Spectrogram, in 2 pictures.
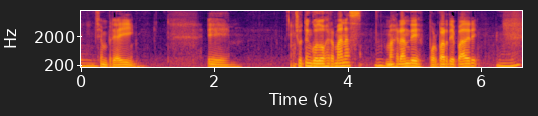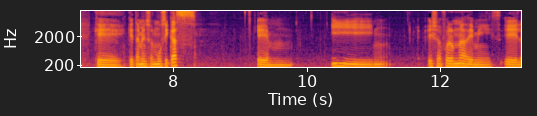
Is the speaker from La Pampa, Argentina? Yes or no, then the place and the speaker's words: yes; Quemú Quemú, La Pampa, Argentina; also born or lived in Pico; Bueno, yo digo que soy de Quemú, pero porque viví la mayoría de mi infancia en Quemú, así que yo para mí soy de Quemú, pero en realidad nací en Pico.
